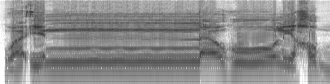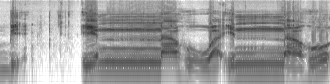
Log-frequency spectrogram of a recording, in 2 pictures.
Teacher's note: nun bertasdid, gunnah asliyah, lamanya 3 harokat, harus disertai dengung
